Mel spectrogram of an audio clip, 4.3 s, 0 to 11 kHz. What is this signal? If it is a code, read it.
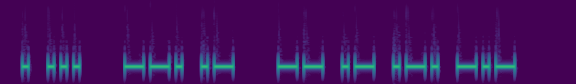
Morse code, heard as a keyed tone, about 31 wpm, 700 Hz. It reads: ES GA MARK
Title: Speed-Racing Common QSO Phrases - 25wpm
